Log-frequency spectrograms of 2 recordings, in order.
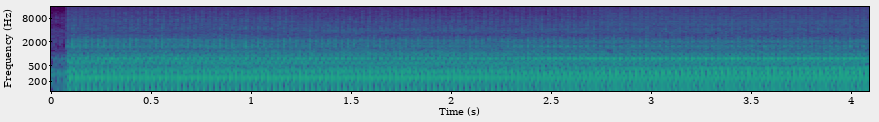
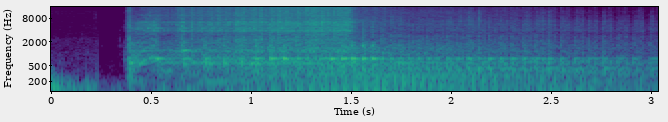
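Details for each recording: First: MEP-531A/501A military diesel generator after priming the fuel system, loaded to about 75% with a heat gun on 110 V: even, steady drone with little or no stuttering or surging; air purged and running properly. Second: MEP-531A military generator diesel, cranked after priming the fuel system: catches with a sharp burst then an uneven, faltering, stuttering beat because air remains in the injection lines; it then stalls.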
